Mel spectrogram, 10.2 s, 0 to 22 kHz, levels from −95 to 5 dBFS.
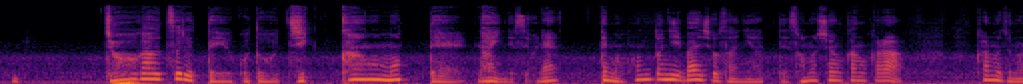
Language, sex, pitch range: Japanese, female, 135-155 Hz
